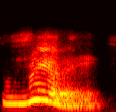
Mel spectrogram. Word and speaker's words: really: now the word yeah the word really many people speak this way different different voice really really this this is wrong actually it's really really and you have to give a stress here also so it'll be like this disturb me really now again you see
